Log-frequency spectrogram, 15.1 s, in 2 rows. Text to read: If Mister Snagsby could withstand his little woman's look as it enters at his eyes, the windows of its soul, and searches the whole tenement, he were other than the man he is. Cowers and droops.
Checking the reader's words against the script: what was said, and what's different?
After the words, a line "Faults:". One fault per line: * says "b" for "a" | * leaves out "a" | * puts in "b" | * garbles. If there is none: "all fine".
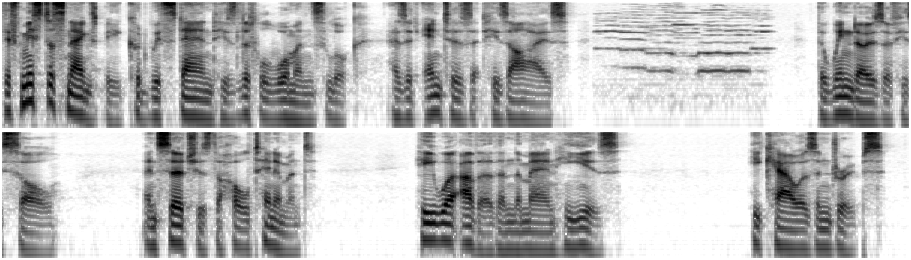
If Mister Snagsby could withstand his little woman's look as it enters at his eyes, the windows of his soul, and searches the whole tenement, he were other than the man he is. He cowers and droops.
Faults:
* says "his" for "its"
* puts in "He"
